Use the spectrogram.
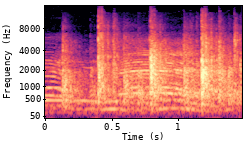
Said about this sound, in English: Amen. Thank you. The Christians are clapping. The unbelievers are looking at me. The believers are putting their hands together.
